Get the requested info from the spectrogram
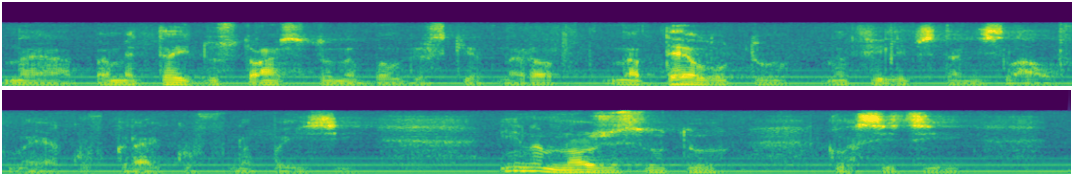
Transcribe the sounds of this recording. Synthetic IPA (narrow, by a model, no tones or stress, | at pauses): nɐpɐmɛt̪əid̪ost̪ɔjɛ̃nst̪vot̪onɐbɤlˠɡəɾsk̟ijət̪nɐɾɔt̪ | nɐd̪ɛlˠot̪o | nɐfilipst̪ɐnislˠavofnɐjakofkɾajkofnɐpɐisi | inɐmnɔʒɛst̪vot̪o | klˠɐsit̪si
